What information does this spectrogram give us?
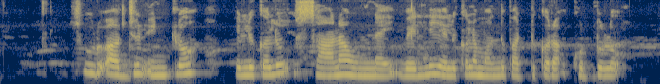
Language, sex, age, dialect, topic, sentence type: Telugu, female, 18-24, Telangana, agriculture, statement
